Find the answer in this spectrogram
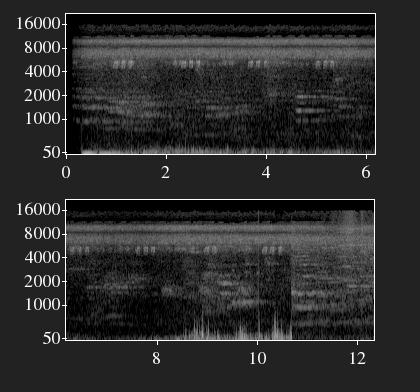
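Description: Wind buffeting the phone microphone in irregular low rumbling gusts, heaviest shortly before the end, where it cuts off abruptly. Faint high chirps, a few quick pips each, repeat about once a second.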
